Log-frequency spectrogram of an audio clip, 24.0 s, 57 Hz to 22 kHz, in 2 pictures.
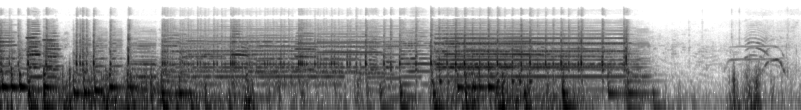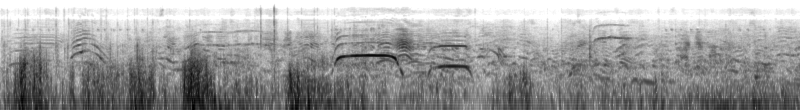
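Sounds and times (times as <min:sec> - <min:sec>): bass drum: 0:00.0 - 0:10.0
marching brass band: 0:00.0 - 0:10.0
scattered voices: 0:18.0 - 0:24.0.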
